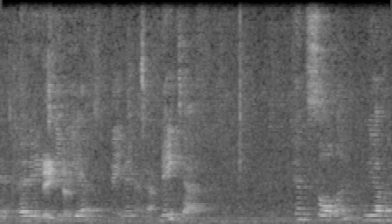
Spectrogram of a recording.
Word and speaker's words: NATEF: And I butchered that acronym, how you say it? N-A-T-E-F?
